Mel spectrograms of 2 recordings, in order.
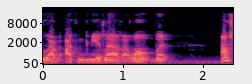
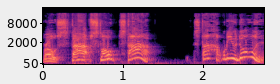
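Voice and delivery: mock very high, drawn-out, swooping, rising yell; 12 semitones higher than usual. Retelling what he yelled when the player dribbled up: imitating his own yelling. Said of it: "I was yelling".

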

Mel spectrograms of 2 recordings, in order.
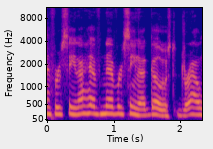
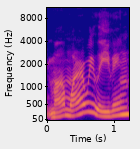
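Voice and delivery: put-on young child's voice; 4 semitones lower than usual. Imagining the kid asking why they are leaving: imagined kid's voice. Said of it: "the kid being like".

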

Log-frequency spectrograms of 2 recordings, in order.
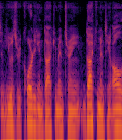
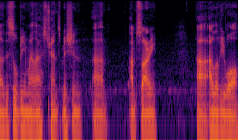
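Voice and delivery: put-on calm, accepting, resigned tone. Retelling a man's last transmission before an ambush, imitating a resigned farewell. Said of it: "the dude is just resigned".

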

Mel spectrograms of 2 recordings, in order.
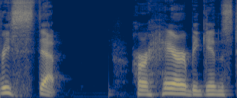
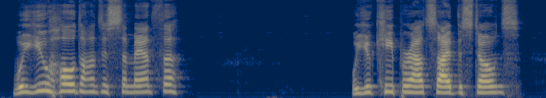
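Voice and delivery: high, loud, called-out yell; 8 semitones higher, 6 dB louder than usual. Retelling a scene from a story, a woman calls out; retelling a yell. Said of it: "she yells out".

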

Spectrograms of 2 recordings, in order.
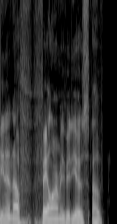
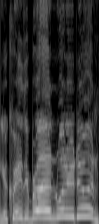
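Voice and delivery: put-on very high screeching scream; 13 semitones higher than usual. Retelling a scene where Roman yells at Brian, imitating Roman screaming. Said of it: "Roman's, like, screaming".

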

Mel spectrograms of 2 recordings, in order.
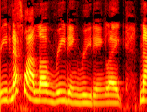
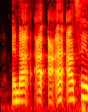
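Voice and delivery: stuttering, stammering, tripping over words. Speaking about pastors and ministers, the speaker stutters while starting a sentence. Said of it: "here I go again, stuttering".

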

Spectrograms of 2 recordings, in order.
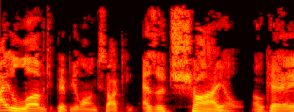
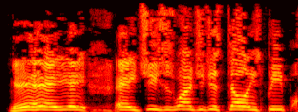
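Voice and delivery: put-on mimicked New York accent, much higher; 9 semitones higher than usual. Describing a biblical film whose cast talk that way, imitating a New York accent. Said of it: "talking with the New York accent".

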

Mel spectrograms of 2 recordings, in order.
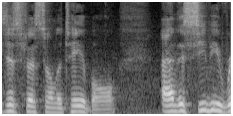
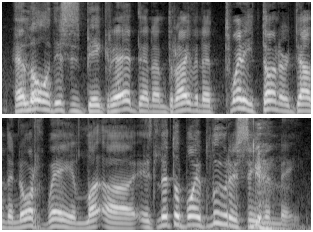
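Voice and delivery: clumsy, bad, put-on Scottish accent; 2 semitones higher than usual. Retelling a trucker's radio call after being urged: bad Scottish accent. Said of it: "I can't do the Scottish accent".

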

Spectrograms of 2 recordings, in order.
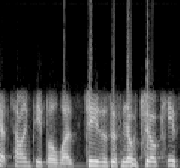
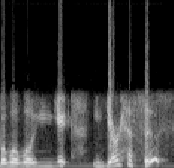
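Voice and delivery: put-on, imitated stuttering, stammering speech. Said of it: "and I'm stuttering".

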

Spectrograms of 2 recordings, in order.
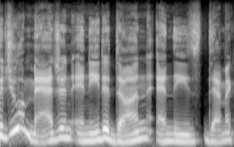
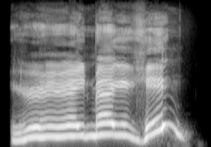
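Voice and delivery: mock elderly politician voice; 9 semitones higher, 4 dB louder than usual. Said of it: "That's my Joe Biden impression".

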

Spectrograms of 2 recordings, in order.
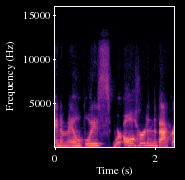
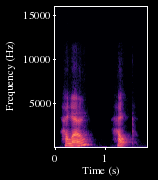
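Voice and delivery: put-on pleading whisper. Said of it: "In a whispered voice".

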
